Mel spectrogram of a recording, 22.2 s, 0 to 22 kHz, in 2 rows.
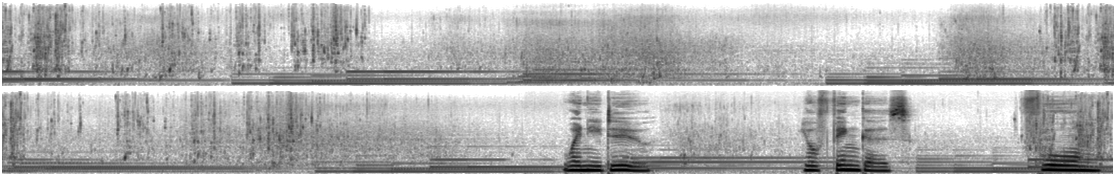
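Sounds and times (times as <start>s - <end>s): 
soft sustained musical tones humming: 0.0s - 22.2s
speech: 16.8s - 17.7s, 19.1s - 20.4s, 21.5s - 22.2s
hand splashing and swishing through water: 21.4s - 22.2s.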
